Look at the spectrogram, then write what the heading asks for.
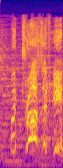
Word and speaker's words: Metro City: You and Metrocity. It's pronounced Metro City. Metrocity, Metro City.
